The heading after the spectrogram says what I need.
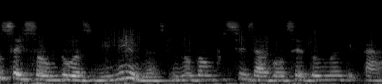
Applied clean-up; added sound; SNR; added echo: neural separator model SepFormer DNS4.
